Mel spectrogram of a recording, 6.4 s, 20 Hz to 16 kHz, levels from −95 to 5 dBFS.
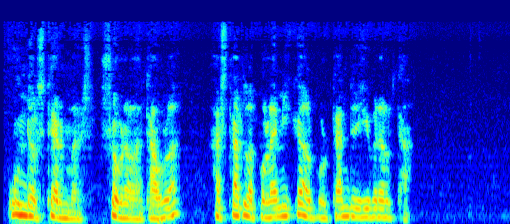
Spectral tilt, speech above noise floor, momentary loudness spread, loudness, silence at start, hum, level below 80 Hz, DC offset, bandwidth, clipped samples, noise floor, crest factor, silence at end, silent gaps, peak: -8.5 dB/octave; 45 dB; 14 LU; -25 LUFS; 0.1 s; none; -56 dBFS; under 0.1%; 11 kHz; under 0.1%; -70 dBFS; 18 dB; 1.25 s; none; -8 dBFS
